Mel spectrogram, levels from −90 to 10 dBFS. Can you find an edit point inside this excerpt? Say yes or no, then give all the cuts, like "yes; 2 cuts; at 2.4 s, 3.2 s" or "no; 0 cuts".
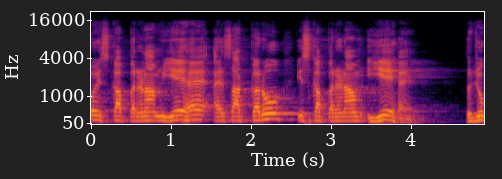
no; 0 cuts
